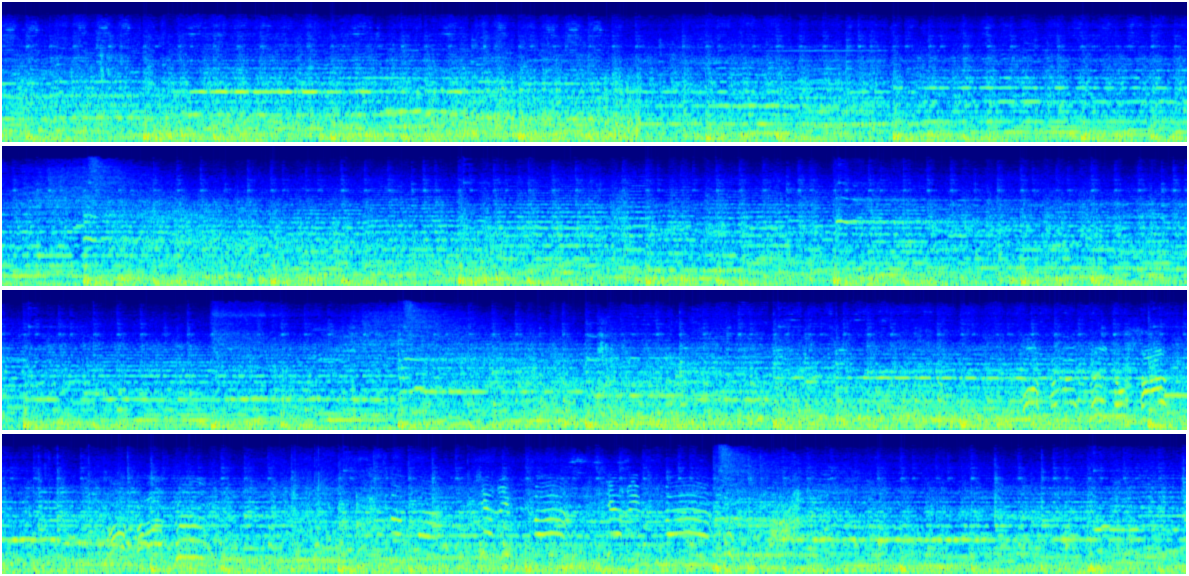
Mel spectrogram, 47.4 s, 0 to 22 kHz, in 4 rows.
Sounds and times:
Music: 0:00.0 - 0:47.3
Speech: 0:33.9 - 0:35.5, 0:39.2 - 0:43.8.

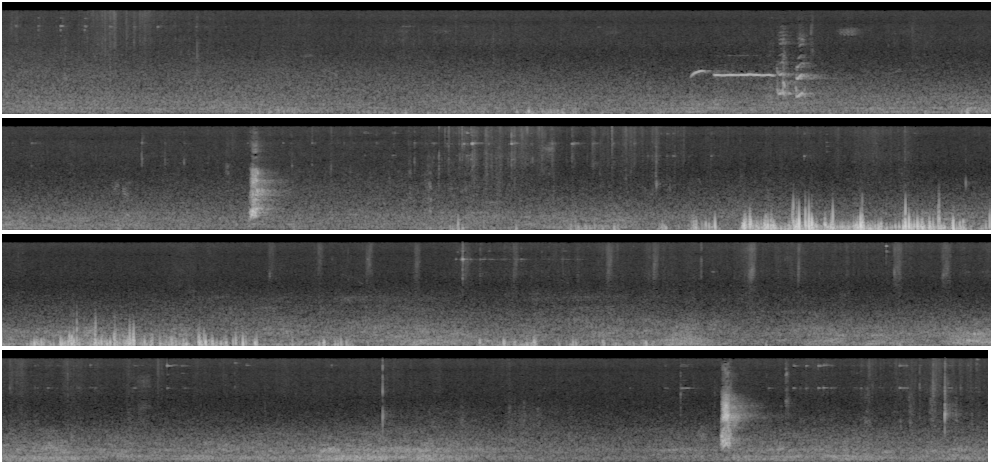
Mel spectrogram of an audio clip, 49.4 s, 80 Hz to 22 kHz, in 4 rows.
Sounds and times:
Wind noise (microphone): 0:06.4 - 0:07.3, 0:19.4 - 0:33.5.

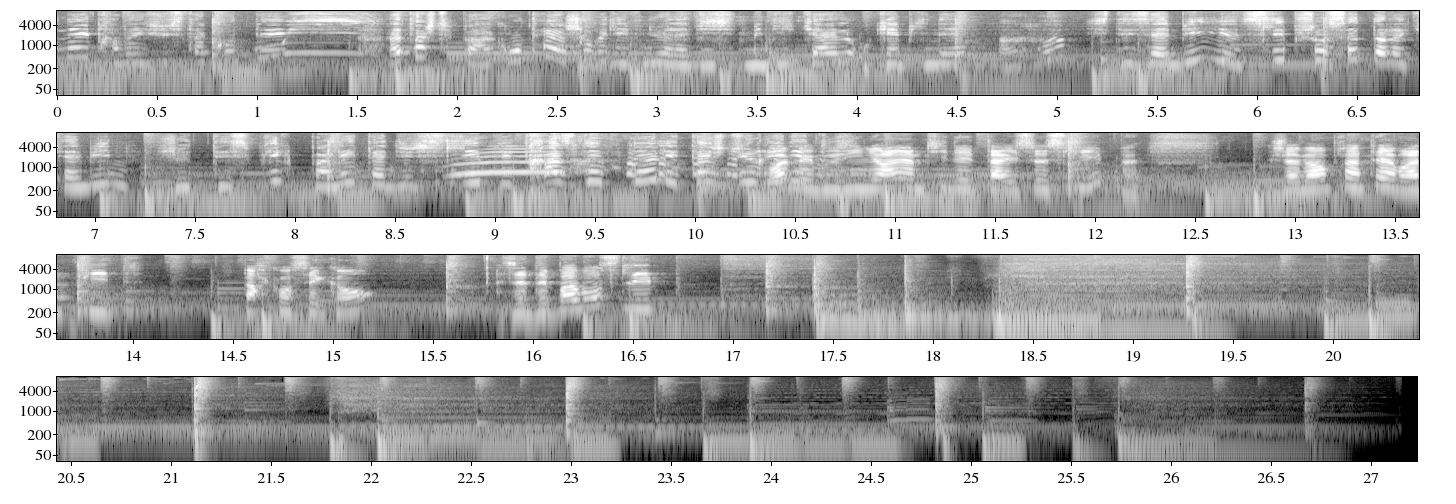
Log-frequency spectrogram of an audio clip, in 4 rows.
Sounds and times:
Music: 0:00.0 - 0:27.2.

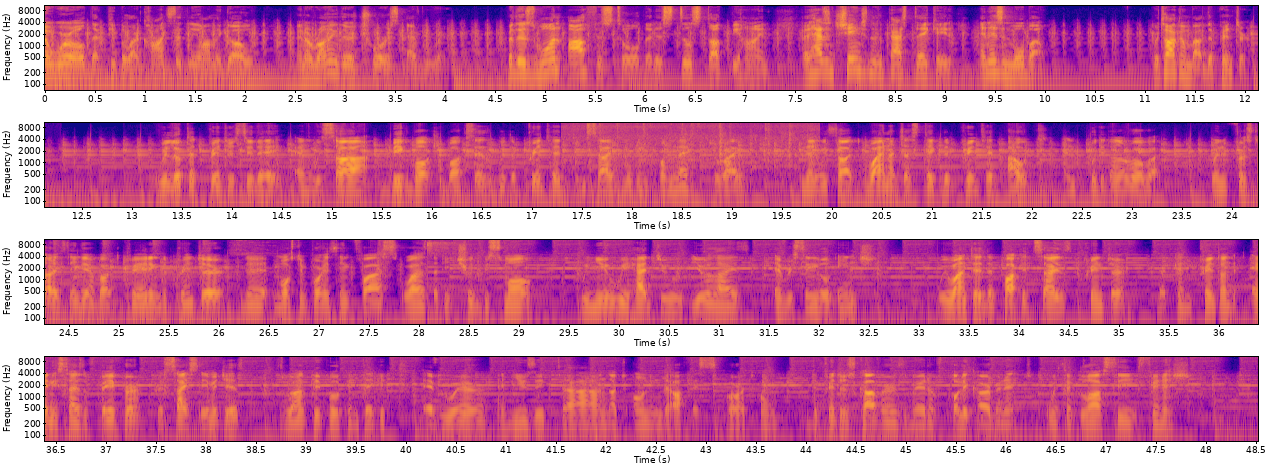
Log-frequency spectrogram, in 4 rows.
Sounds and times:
Speech: 0:00.0 - 0:04.0, 0:04.6 - 0:10.0, 0:11.1 - 0:12.1, 0:13.2 - 0:32.6, 0:33.2 - 0:47.9
Music: 0:00.0 - 0:48.5.

